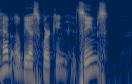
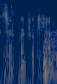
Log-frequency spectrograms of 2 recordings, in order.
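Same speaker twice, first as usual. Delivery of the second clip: low, soft whisper to himself; whispered aside; 12 semitones lower, 16 dB quieter than usual. Real, not acted. Streamer clicking through his software, soft low whisper. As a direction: breathe the words without voice. Muttering to self during setup.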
